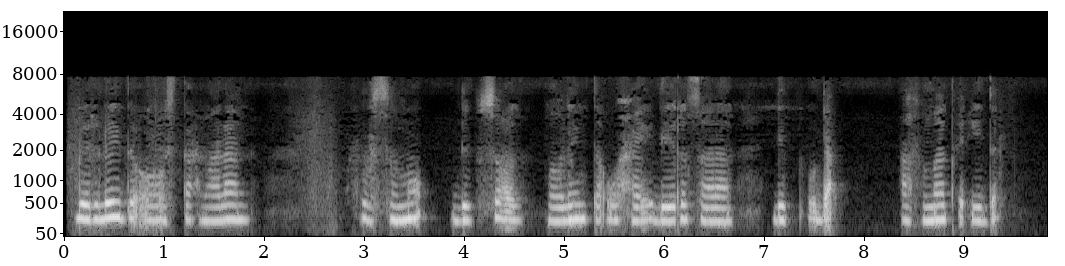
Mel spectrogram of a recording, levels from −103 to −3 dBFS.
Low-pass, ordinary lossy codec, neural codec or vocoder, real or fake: 19.8 kHz; AAC, 24 kbps; codec, 44.1 kHz, 7.8 kbps, Pupu-Codec; fake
